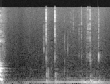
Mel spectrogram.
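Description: A few faint computer keyboard keystrokes about a second in, over a steady low hum.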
